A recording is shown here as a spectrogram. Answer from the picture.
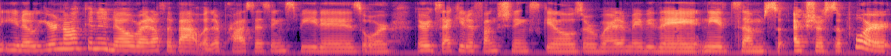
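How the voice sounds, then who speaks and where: A woman speaks at a moderate pace with hardly any pauses and ordinary pitch variation, in audible room echo. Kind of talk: training lecture.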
